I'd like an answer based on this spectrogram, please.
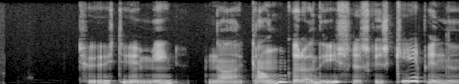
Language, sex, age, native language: Icelandic, male, 18-19, Polish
